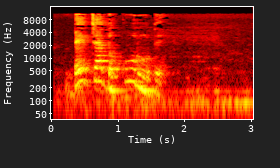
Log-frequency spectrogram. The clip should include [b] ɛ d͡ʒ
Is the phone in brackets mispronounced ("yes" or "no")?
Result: no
